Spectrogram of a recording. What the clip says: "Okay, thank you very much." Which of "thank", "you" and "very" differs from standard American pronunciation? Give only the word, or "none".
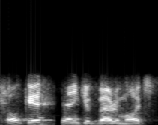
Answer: thank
